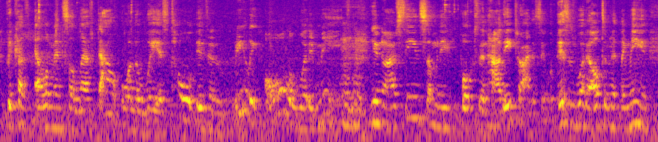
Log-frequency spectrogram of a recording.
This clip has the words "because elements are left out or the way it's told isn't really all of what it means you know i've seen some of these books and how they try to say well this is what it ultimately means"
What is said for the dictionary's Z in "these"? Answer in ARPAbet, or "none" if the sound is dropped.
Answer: none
